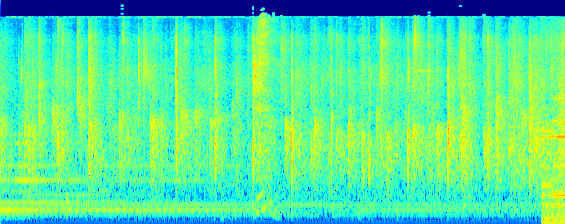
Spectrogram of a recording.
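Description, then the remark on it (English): An audience at the Keeper's House Chapel International in Madina Estate, Accra, rises and claps hands to bless the Lord, a steady, overlapping stream of sharp claps running throughout over a low sustained hum, with a brief raised voice partway through. “Shall we rise to our feet, clap your hands, and bless the Lord?”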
